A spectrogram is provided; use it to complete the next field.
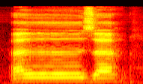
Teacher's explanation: Kemudian fa'anzalna anza, ya, ada nun mati bertemu za, kita namakan dengan ikhfa. Cara membacanya yaitu huruf nunnya samarkan kepada huruf zalnya langsung.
